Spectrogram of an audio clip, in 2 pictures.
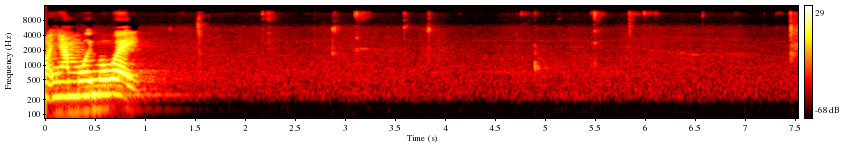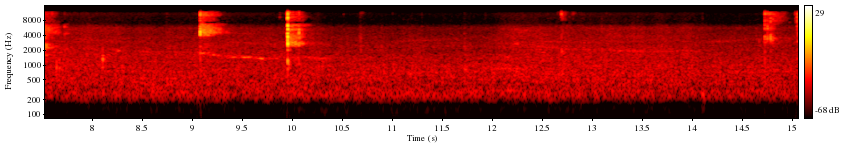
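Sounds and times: seeds clicking on plastic tray: 0:09.1 - 0:09.3
seed shells cracking: 0:14.7 - 0:15.0.

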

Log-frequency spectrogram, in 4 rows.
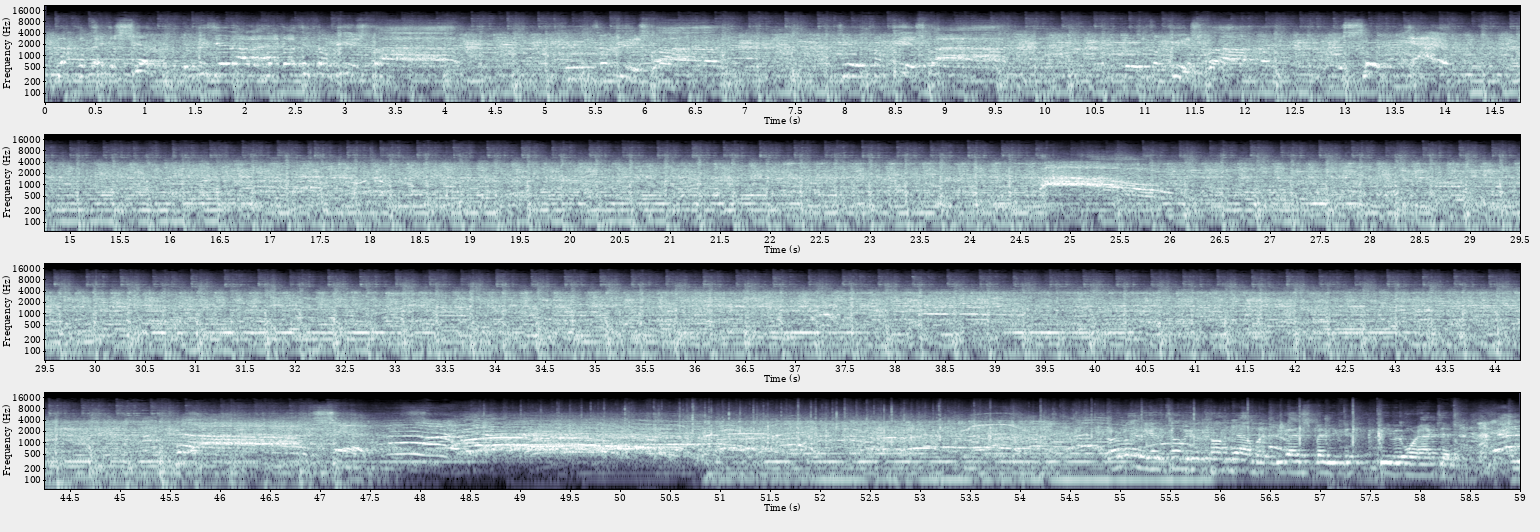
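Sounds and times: person singing: 0:00.0 - 0:04.4, 0:05.2 - 0:07.0, 0:07.8 - 0:09.8, 0:10.8 - 0:12.4, 0:45.4 - 0:47.8
electric guitar: 0:00.0 - 0:47.8
live rock band playing: 0:00.0 - 0:47.8, 0:50.6 - 0:57.3.

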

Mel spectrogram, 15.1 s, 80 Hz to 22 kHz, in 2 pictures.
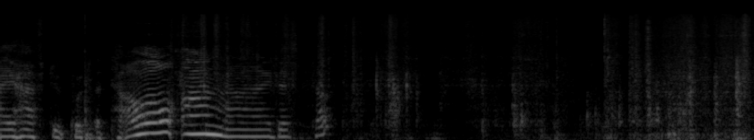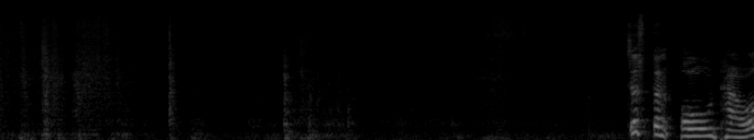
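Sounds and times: paper and plastic rustling: 0:01.4 - 0:09.1.

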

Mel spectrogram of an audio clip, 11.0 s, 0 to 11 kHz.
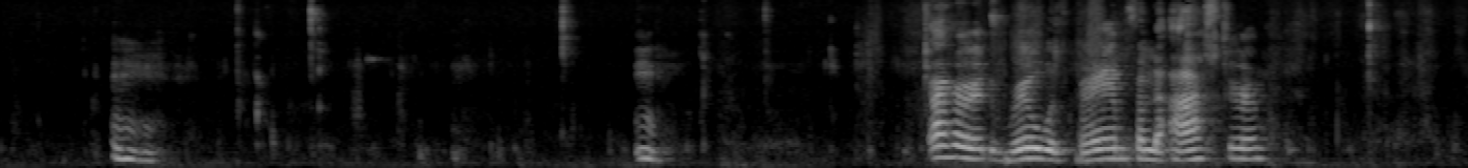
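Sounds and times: person chewing: 0:00.0 - 0:07.0, 0:09.7 - 0:11.0.

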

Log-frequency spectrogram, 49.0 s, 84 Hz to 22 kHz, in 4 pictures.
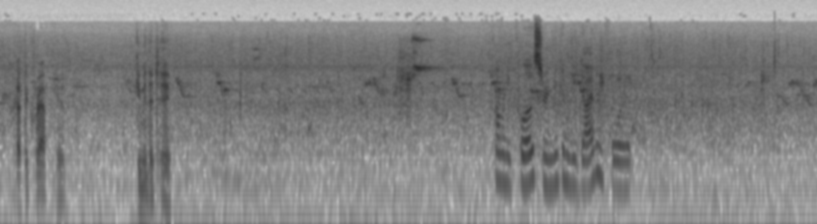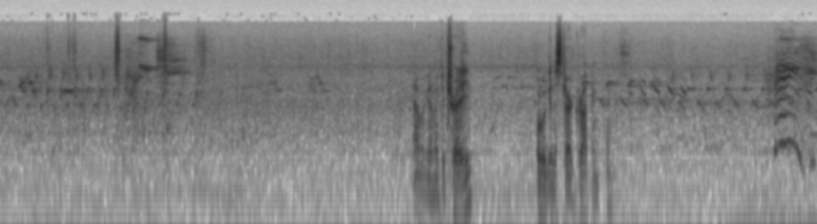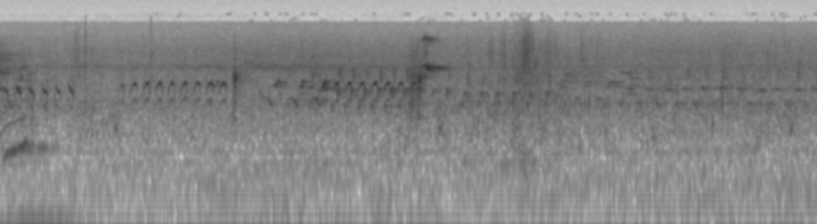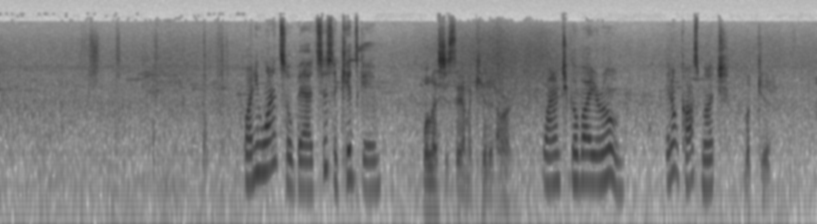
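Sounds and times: bird chirping: 0:00.0 - 0:09.5, 0:11.1 - 0:15.4, 0:18.4 - 0:37.2
faint high bird calls: 0:00.0 - 0:09.6, 0:11.0 - 0:17.2, 0:19.6 - 0:37.1
steady background hiss: 0:00.0 - 0:49.0
short bird chirps: 0:12.6 - 0:15.4.

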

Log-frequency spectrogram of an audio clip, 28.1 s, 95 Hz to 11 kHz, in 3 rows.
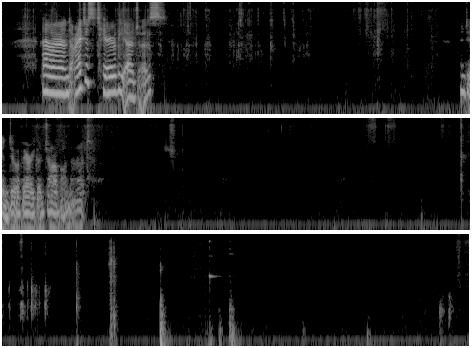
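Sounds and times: paper rustling and tearing: 0:00.4 - 0:08.9.

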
